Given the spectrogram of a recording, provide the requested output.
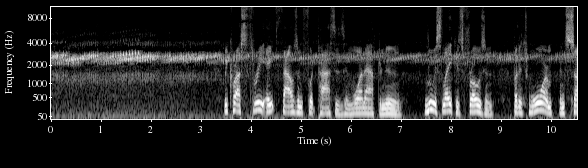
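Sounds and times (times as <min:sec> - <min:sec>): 
frogs croaking in a pool: 0:00.0 - 0:10.5
speech: 0:03.4 - 0:10.5.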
